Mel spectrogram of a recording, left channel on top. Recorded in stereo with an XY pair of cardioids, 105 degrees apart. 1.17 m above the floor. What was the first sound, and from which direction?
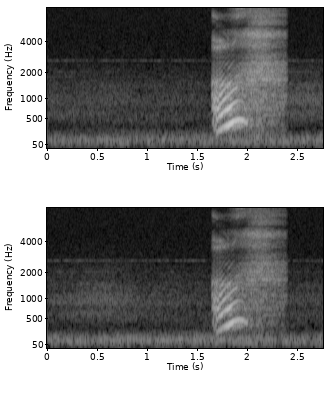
Laughter, 40° left.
